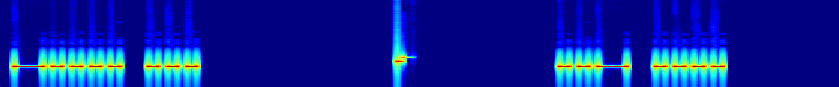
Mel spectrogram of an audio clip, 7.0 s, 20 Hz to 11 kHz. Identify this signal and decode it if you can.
Morse code, heard as a keyed tone, about 15 wpm, 700 Hz. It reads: 6 S U H
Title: Two Challenging Letter-Number Combinations 15wpm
